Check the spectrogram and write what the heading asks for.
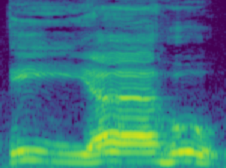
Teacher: الياء مشدده ايا نسمع صوت الياء الساكنه من الياء المشدده اياه الهاء مضمومه نظم الشفتين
